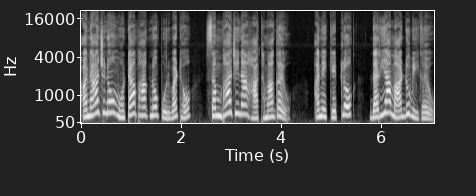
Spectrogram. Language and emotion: Gujarati, neutral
